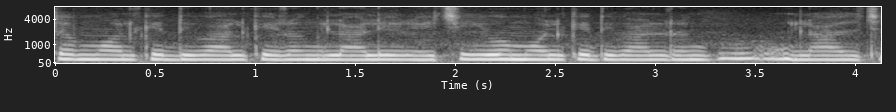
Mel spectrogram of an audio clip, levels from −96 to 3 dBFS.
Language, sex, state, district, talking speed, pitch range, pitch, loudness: Maithili, female, Bihar, Katihar, 245 wpm, 225-240 Hz, 230 Hz, -13 LUFS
